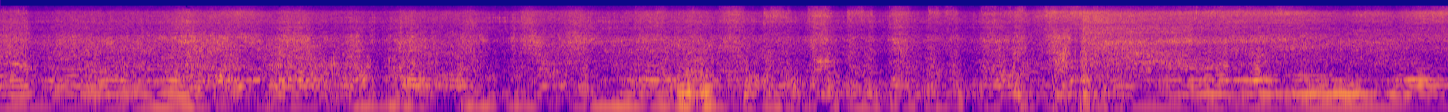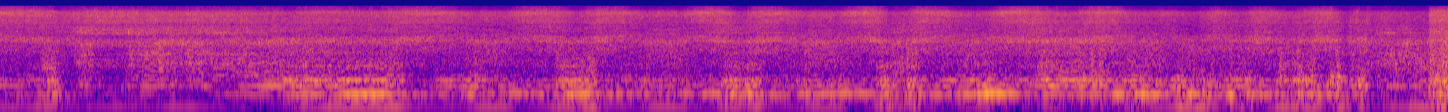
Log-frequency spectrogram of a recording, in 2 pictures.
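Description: Pressure washer running steadily, its high-pressure water jet hissing as it blasts softened paint off bare steel car body panels, over the hum of the washer's motor and pump.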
